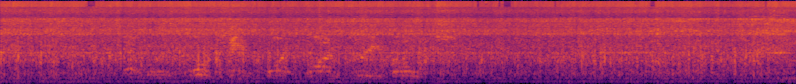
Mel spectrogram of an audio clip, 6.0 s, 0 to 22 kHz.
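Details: 2000 Chevy C3500 with 7.4L 454 V8 and a no-crank fault traced to a ground-cable voltage drop; battery fell to 10.5–11.2 V while cranking. Started on the key, it holds a low, steady idle with no stumbling or knock; runs fine.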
